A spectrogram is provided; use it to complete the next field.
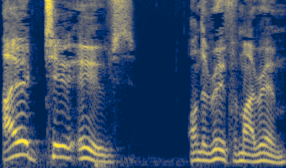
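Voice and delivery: low-pitched, fake British accent. In a blind accent test, each person says the set sentence: put-on british accent. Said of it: "can you do your British accent".

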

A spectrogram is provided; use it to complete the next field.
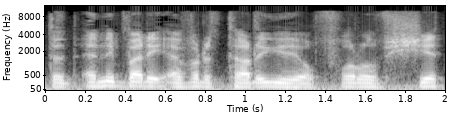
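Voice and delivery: put-on Russian accent, female-sounding. Speaker retells a woman's recurring joke to him, in a Russian accent. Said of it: "she's a Russian accent".

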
